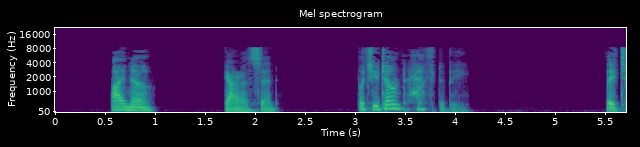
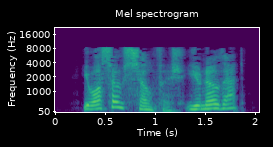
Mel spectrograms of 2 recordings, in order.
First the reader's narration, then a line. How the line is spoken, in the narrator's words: He snapped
